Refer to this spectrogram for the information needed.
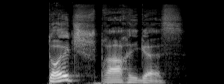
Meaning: strong/mixed nominative/accusative neuter singular of deutschsprachig
- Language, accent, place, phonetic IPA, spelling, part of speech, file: German, Germany, Berlin, [ˈdɔɪ̯t͡ʃˌʃpʁaːxɪɡəs], deutschsprachiges, adjective, De-deutschsprachiges.ogg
